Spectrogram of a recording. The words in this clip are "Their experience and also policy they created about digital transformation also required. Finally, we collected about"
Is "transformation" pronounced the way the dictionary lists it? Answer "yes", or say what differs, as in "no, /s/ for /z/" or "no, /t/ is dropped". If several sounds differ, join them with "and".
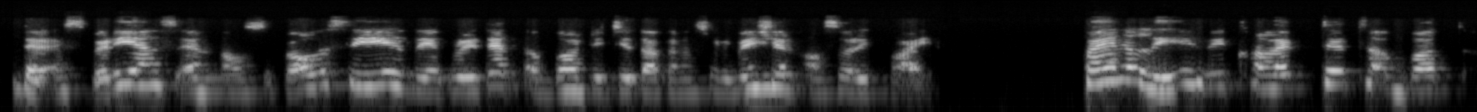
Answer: no, /f/ is dropped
